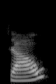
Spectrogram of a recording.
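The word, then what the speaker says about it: ciao: সি কে চে বা কে হিসেবে উচ্চারণ করা হয় ইতালিয়ানে চে বা কে উদাহরণটা হচ্ছে চাও বা কাজা চাও বা কাজা মানে চেয়ে উচ্চারণ হলে চাও হয় দেখুন চাও চাও মানে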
